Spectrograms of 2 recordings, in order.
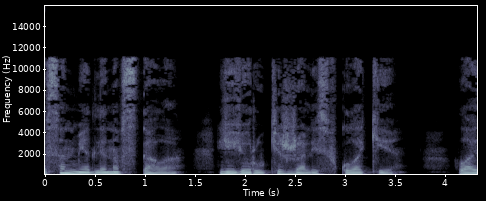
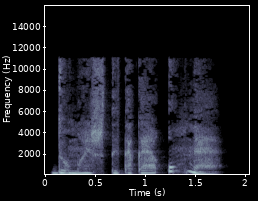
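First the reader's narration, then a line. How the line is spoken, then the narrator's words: Hissing. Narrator (Russian): прошипела Мэдисон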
